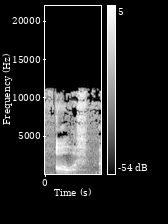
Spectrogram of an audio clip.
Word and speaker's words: Aleph: By the way, do you know how to pronounce the letter Aleph in Hebrew? Do you want me to do it for you? Are you ready? Did you hear it? Because you don't pronounce the letter Aleph. The first letter of the Hebrew, you don't pronounce.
